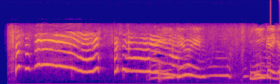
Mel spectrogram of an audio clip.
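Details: Husky indoors 'talking' with its owner about going upstairs: long wavering howl-like vocal tones that rise and fall, broken into several phrases, with the owner's voice asking whether it wants to go upstairs.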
